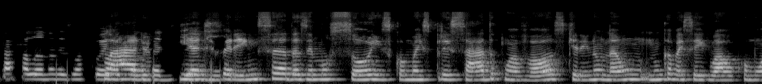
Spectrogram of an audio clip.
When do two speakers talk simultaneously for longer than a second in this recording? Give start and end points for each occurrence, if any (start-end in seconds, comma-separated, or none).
1.0-2.3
